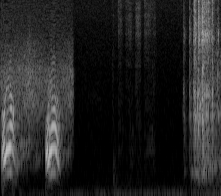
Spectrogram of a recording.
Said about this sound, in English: A dog says...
